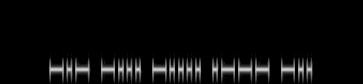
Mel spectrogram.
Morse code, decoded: KB6JD

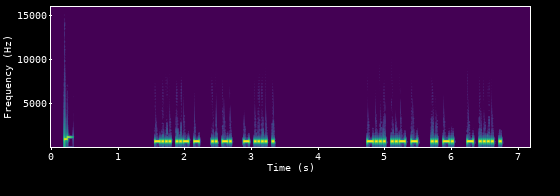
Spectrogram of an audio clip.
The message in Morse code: BUT IN THE BUT IN THE

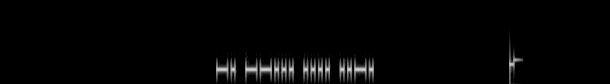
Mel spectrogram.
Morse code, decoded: N7HF

